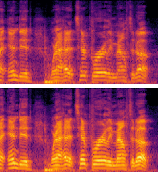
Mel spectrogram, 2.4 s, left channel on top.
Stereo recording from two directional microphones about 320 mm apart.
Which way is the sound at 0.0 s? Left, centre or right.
Centre.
